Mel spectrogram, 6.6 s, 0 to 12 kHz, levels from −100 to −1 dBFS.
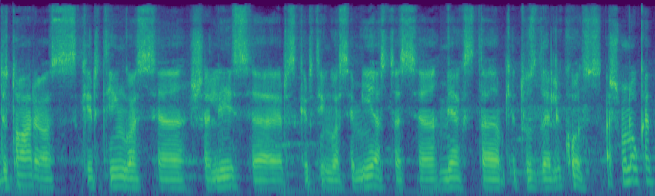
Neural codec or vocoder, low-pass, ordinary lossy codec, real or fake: vocoder, 44.1 kHz, 128 mel bands every 256 samples, BigVGAN v2; 10.8 kHz; AAC, 64 kbps; fake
